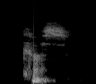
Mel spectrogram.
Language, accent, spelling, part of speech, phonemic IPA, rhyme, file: English, Southern England, cuss, verb / noun, /kʌs/, -ʌs, LL-Q1860 (eng)-cuss.wav
- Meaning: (verb) To use cursing, to use bad language, to speak profanely; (noun) 1. A curse 2. A curse word 3. Fellow, person 4. A fellow, person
